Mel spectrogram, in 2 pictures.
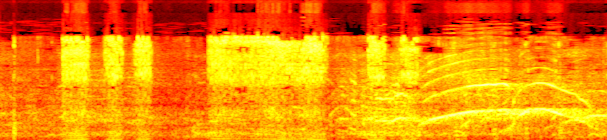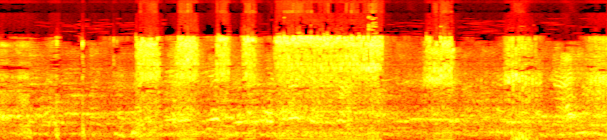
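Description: A voice imitates a tractor engine straining while stuck with its gearbox jammed, a loud wavering rising-and-falling groan in the middle of a studio talk segment, with speech and laughter around it.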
